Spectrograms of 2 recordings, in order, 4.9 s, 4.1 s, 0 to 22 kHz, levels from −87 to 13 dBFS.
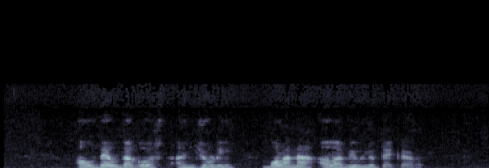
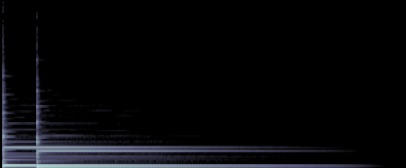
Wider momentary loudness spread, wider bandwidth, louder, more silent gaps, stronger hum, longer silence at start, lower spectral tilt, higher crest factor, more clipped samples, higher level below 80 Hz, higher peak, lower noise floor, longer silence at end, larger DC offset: second, 15 LU vs 23 LU; about the same, 11.5 kHz vs 10.5 kHz; second, -25 LUFS vs -16 LUFS; neither; neither; first, 0.75 s vs 0 s; first, -7.5 dB/octave vs -3.5 dB/octave; about the same, 20 dB vs 18 dB; neither; first, -50 dBFS vs -84 dBFS; second, -6 dBFS vs 0 dBFS; second, -65 dBFS vs -72 dBFS; second, 0.7 s vs 1.65 s; neither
